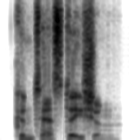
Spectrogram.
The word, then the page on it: contestation: British English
